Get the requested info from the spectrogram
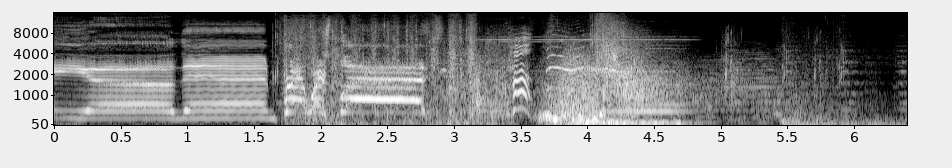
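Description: Cartoon soundtrack: a drawn-out vocal sound held at one pitch for the first couple of seconds, then shorter vocal sounds and comic sound effects over music, with a noisy swish about four seconds in.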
